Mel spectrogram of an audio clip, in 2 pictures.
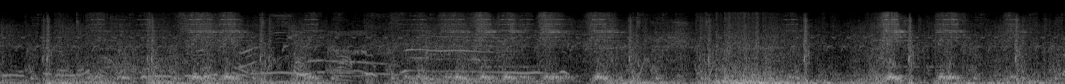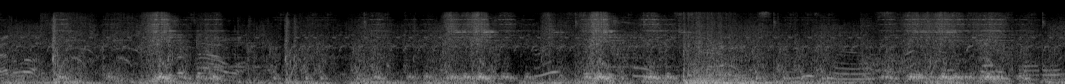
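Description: Explosions and magic blasts go off rapidly in a video game battle.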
